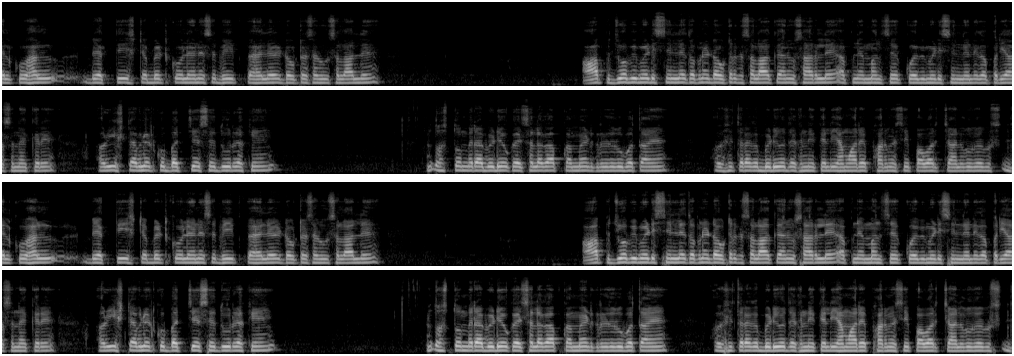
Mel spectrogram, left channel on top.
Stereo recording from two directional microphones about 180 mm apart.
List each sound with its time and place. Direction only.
0.0 s a man's voice: 20° right (ahead or behind)
5.8 s a man's voice: 15° right (ahead or behind)
14.0 s a man's voice: 25° right (ahead or behind)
